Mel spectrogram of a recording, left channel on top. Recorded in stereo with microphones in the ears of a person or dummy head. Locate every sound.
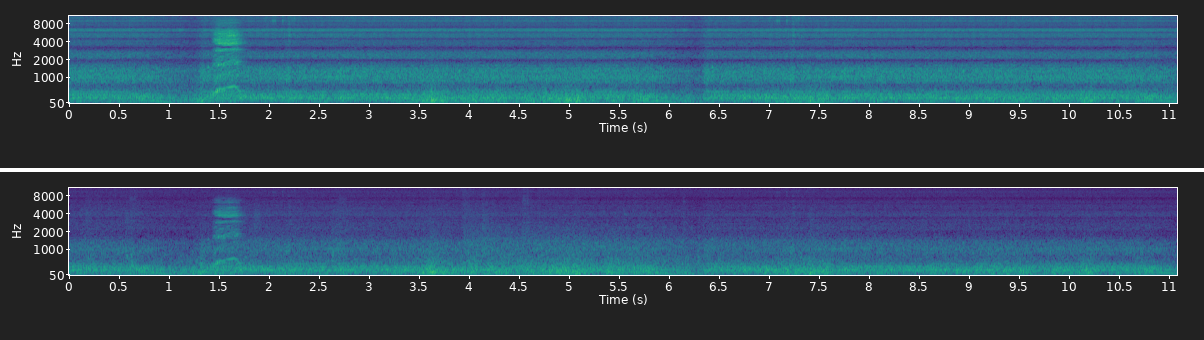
0.0 s an engine running: 65° left (ahead or behind)
1.4 s a gasp: 45° left (ahead or behind)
